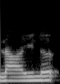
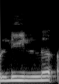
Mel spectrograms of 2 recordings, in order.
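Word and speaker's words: Lyell: Questa reazione allergica si chiama sindrome di Lyle o Lille, a seconda di come si vuole diciamo, pronunciare.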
